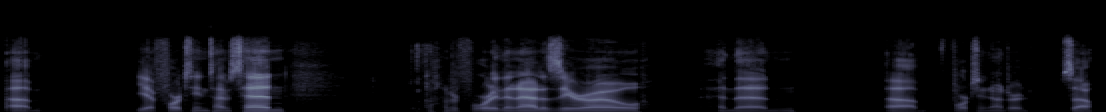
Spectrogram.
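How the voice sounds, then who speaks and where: A man runs a tabletop game in casual talk. His voice is bright and smooth, and he works things out aloud in a halting way. The sound is close and dry, with a slightly dull, lo-fi edge. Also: deep voice, no room sound. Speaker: game master.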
